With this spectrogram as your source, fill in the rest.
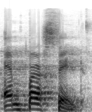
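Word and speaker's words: ampersand: actual এটাকে বলা হয় এম পার্সেন্ট সো তোমরা যদি নরমালি উচ্চারণ করতে না পারো বলবা এন্ড চিহ্ন আর এটার একচুয়ালি উচ্চারণ হচ্ছে এম পার্সেন্ট ওকে গেল সেমিকলন দিয়ে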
